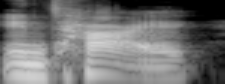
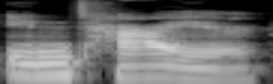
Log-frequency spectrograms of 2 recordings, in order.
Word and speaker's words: entire: So tire and entire, because I know that a lot of non-native speakers would probably underestimate the sound at the end of the word entire, and so they'll say entire, and it's not going to be correct. You have to say entire.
